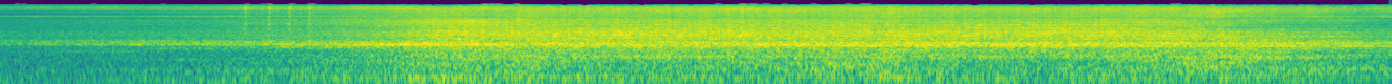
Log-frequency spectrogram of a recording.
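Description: Modern electric multiple unit passing at speed: wheel and rail noise grows as it approaches, stays loud for several seconds as the train goes by, then fades near the end. A steady high whine runs over the rolling noise.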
